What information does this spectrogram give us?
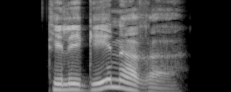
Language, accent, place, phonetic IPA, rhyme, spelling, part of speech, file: German, Germany, Berlin, [teleˈɡeːnəʁə], -eːnəʁə, telegenere, adjective, De-telegenere.ogg
- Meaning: inflection of telegen: 1. strong/mixed nominative/accusative feminine singular comparative degree 2. strong nominative/accusative plural comparative degree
